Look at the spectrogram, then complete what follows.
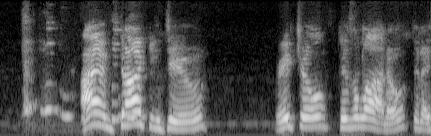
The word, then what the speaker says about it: Pizzolato: hit 20 yet i am talking to rachel pizzellato did i say your name right yes you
